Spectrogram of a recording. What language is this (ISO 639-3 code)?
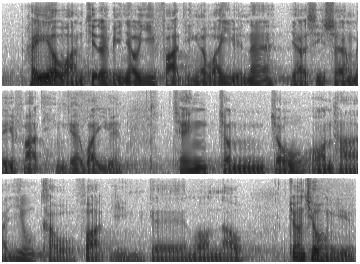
yue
